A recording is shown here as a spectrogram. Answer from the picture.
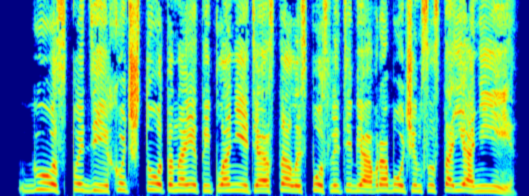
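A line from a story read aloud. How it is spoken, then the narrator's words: Yelled. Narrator (Russian): завопил Мерзкий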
